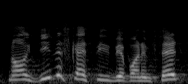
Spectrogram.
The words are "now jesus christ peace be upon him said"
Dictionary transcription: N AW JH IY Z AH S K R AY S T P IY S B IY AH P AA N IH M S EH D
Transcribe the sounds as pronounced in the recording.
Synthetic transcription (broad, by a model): N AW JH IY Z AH S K AY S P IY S B IY AH P AA N IH M S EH D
